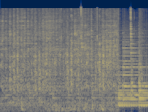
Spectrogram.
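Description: A rough, steady mechanical rumble with low knocks. About two seconds in, background music with a regular plucked-string beat starts and becomes the loudest sound.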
